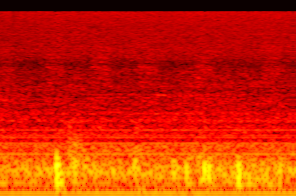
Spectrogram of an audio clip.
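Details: A low, steady rumbling hum with soft irregular thumps, like an idling engine or a handled microphone, and no animal. A brief knock sounds at the very end.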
